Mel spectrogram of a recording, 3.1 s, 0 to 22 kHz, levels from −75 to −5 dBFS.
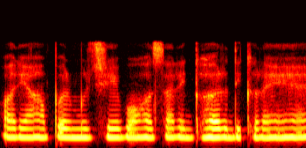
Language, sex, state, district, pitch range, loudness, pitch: Hindi, female, Himachal Pradesh, Shimla, 205-210 Hz, -17 LUFS, 210 Hz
